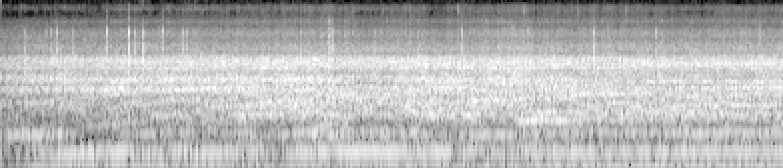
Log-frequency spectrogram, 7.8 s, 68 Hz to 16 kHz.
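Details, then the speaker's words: Oliver 2255 front-wheel-assist tractor on a test run after an oil service of engine, transfer case, front axle, rear end and hydraulics: a steady, even diesel chug at constant speed with no knocks or misses. Normal running; owner says everything is fine. "well i think we're in business we'll give it a quick check over here for anything leaking but i think that we are in good shape everything we've done is fine"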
